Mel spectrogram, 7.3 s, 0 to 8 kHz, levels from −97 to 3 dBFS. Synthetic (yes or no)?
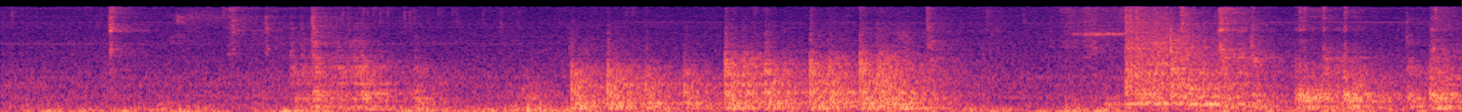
no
